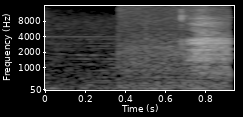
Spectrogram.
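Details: Quick intake of breath, then a sharp hissing burst of air: a single adult sneeze over background music.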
